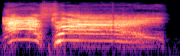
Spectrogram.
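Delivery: loud, high drawn-out yell; hammed-up enraged name call; angry villain shout. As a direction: bellow the name in mock rage. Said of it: "When Wesker's more angrier".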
